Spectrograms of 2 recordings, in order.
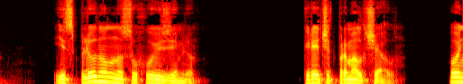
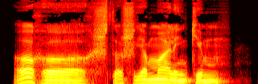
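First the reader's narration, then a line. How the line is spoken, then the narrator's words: Grumbling, cut off. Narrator (Russian): проворчал Кречет, но не закончил свое любимое присловие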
